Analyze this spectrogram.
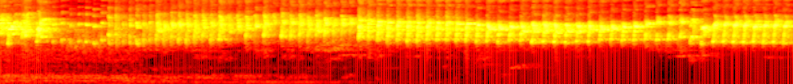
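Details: Lovebird giving its long ngekek trill, played as a master recording so other birds copy it: a continuous, rapid, high chattering trill sustained for eight seconds with slight shifts in pitch and intensity.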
